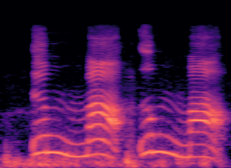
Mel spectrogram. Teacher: முன்னுக்கு இருக்கிற நூன் அப்படியே இல்லாமல் பின்னுக்கு இருக்கிற எழுத்தை டபுள் ஆக்குறோம் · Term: காமில்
